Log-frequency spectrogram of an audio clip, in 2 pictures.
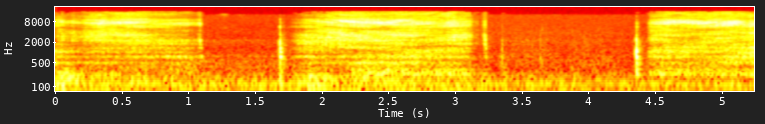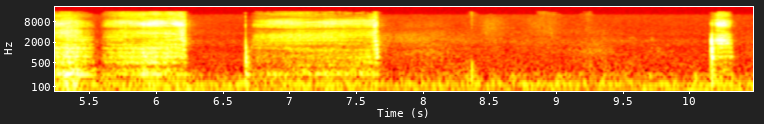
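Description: An orange chalk stick scratches across a flat black chalkboard, outlining a second flower. Bright, raspy strokes of steady scraping are separated by short pauses, with a few light taps and a final quick scrape at the end.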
